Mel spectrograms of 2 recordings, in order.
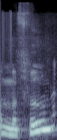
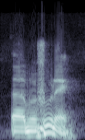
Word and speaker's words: Mifune: This film stars Toshiro Mifune. I don't know if that's how you say it. Chris, you might know better than me. Mifune. Mifune. That sounds a lot better.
